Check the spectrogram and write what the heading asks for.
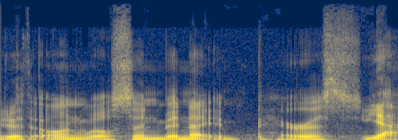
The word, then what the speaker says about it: Paris: Me neither outside of that one movie here with Owen Wilson, Midnight in Paris. Yeah. Um, it's pronounced Pare.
